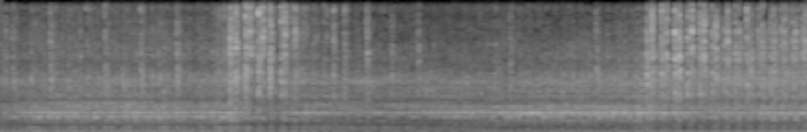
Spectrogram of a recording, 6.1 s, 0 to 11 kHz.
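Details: Suzuki F6A three-cylinder with uneven idle puffing about four a second and brief raspy hissing bursts; abnormal exhaust noise, probably a leak.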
